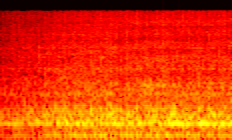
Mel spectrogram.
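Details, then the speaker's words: Car at cold idle: thin chirping squeal flickering on and off from the small power steering belt, confirmed by spraying silicone on it; not timing, A/C or alternator belt; noise stops once engine warms. "o problema é só essa pequena correinha aqui ó uma das mais baratas do sistema beleza fácil de resolver né"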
